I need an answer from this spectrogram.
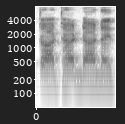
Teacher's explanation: ट ठ, ड, ड मूर्धा से उच्चार स्थान होता है।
